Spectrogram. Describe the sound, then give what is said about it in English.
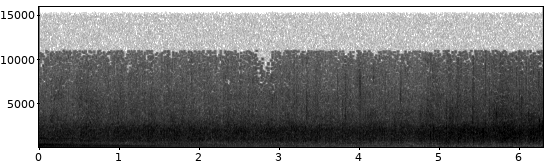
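An audience claps their hands to the Lord during a worship service, a dense, steady wash of applause lasting several seconds, loud and continuous, with a low hum sustained underneath. “that hand clap to the Lord.”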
